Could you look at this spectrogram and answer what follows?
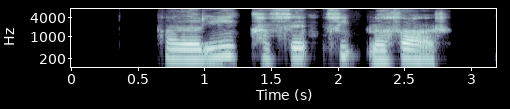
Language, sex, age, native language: Icelandic, male, 8, Icelandic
